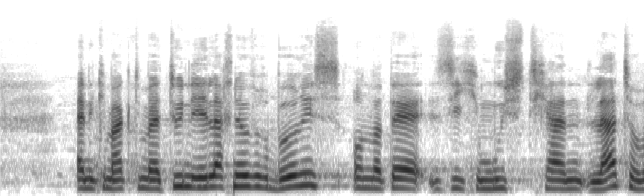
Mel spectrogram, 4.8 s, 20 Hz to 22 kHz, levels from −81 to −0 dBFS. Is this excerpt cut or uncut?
cut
